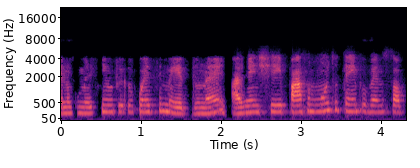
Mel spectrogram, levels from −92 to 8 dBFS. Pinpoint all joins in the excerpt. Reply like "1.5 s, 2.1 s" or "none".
2.0 s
